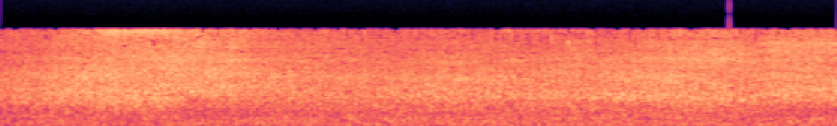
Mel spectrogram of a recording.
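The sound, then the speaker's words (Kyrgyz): Heavy traffic on a busy Moscow city street: a loud, dense, continuous roar of vehicles with no break and no talk. “Кайрадан кыйма чийме унаага толгон Москванын чоң көчөсүнө келсек”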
